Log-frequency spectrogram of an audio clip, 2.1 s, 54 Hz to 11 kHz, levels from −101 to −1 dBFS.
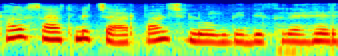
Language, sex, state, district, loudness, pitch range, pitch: Hindi, female, Himachal Pradesh, Shimla, -14 LUFS, 215-270 Hz, 230 Hz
